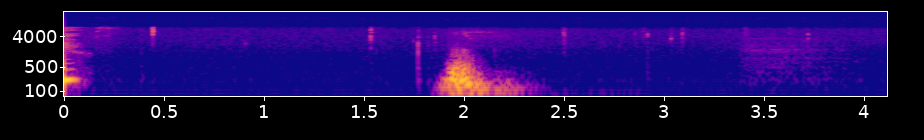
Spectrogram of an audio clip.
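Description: A few faint computer mouse clicks as text is selected and copied, with a short vocal sound, falling in pitch, about two seconds in.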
